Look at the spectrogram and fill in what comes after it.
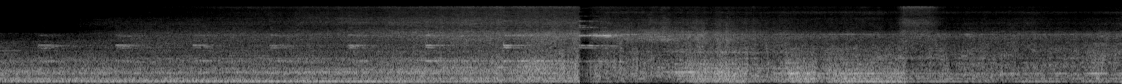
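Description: Metra commuter train arriving: the diesel locomotive's engine hums steadily under a bell ringing about twice a second, and the locomotive goes by about halfway through. The bilevel passenger cars then roll past with thin brake squeal as the train slows into the station.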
